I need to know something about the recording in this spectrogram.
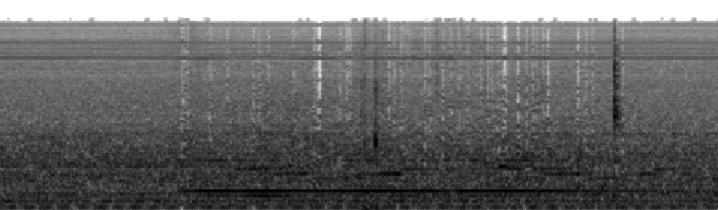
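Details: Thrift-store Sylvania DVD/VHS combo loading a DVD: faint quick ticks and small pops over a quiet motor hum, laser hunting for focus; DVD doesn't sound too healthy.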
